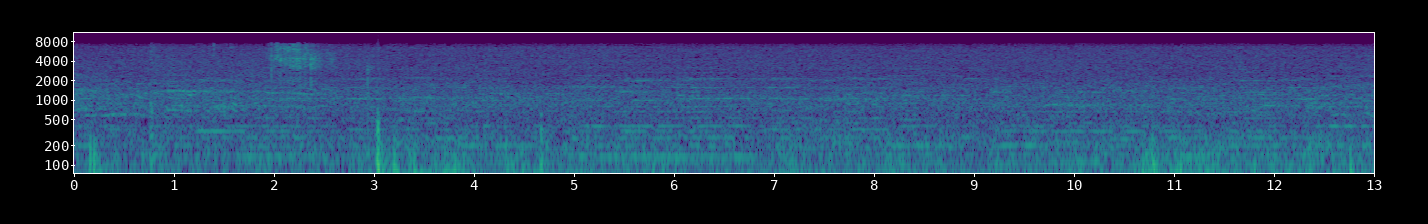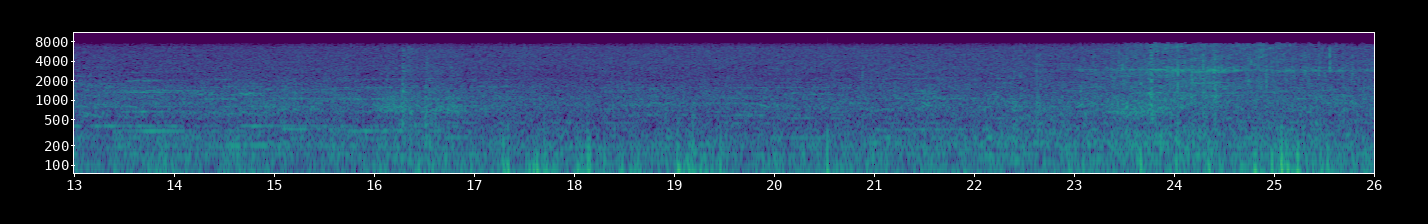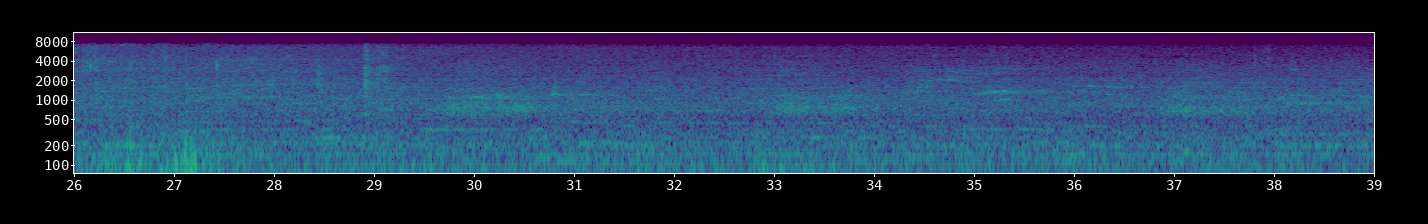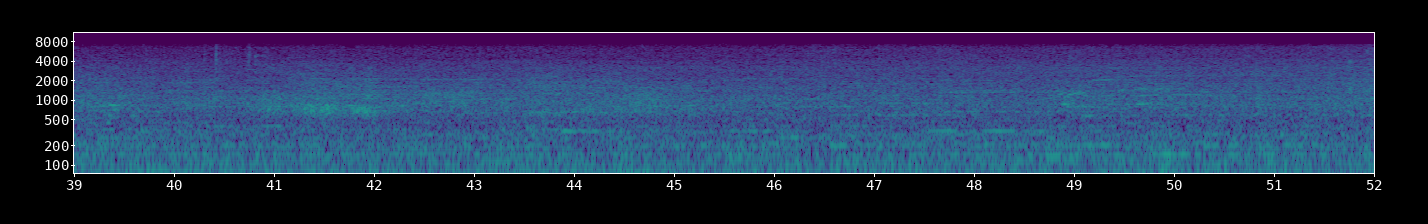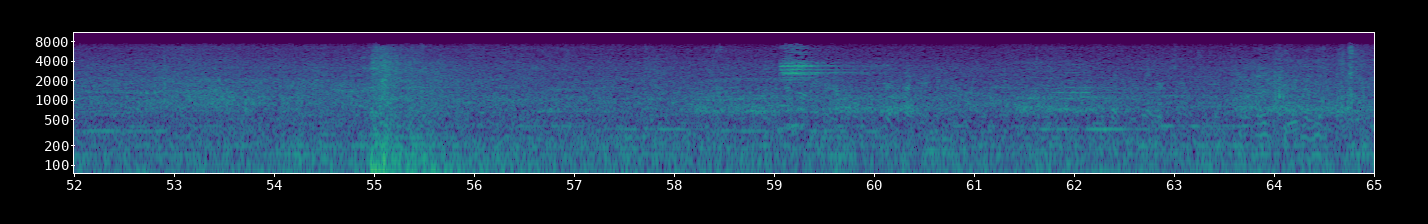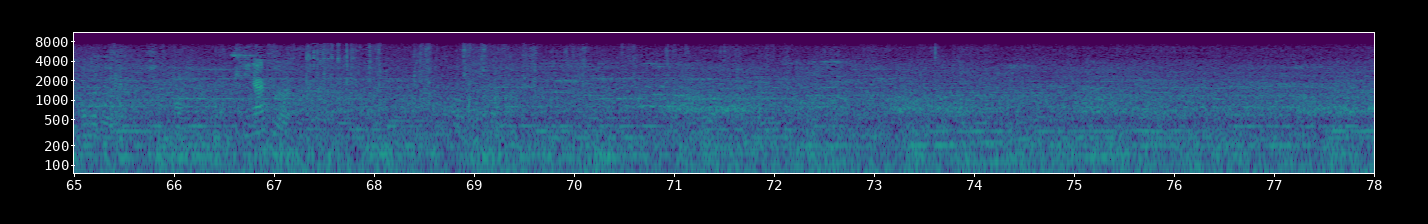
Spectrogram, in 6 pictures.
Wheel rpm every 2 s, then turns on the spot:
0, 0, 0, 0, 0, 0, 0, 0, 0, 0, 0, 0, 0, 0, 0, 0, 0, 0, 0, 0, 0, 0, 0, 0, 0, 0, 0, 0, 0, 0, 0, 0, 0, 0, 0, 0, 0, 0, 0.
none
